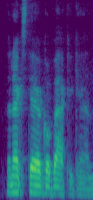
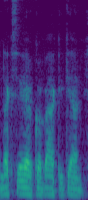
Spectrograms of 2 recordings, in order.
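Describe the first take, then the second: First: Said in the usual way. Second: Softer, faster, trailing away; last echo of a monotonous routine; fading refrain. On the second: Shown as a demonstration. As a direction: let the repeat fade out, a little quicker. Third repetition, near trailing off.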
